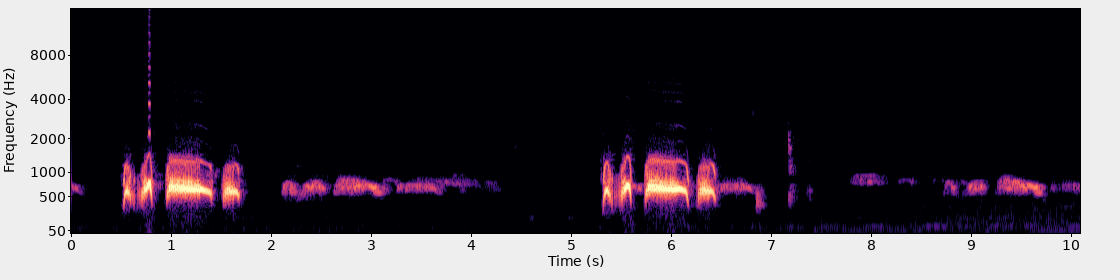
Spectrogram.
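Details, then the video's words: Decoy cooing of a spotted dove, played to make other doves coo: a phrase of several clipped low hoots and a longer coo, trailing softer murmurs, repeated twice about five seconds apart. "Tiếng chim cu gáy thúc bổi, mở lên nhá bổi gáy liền, giọng may bổi"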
